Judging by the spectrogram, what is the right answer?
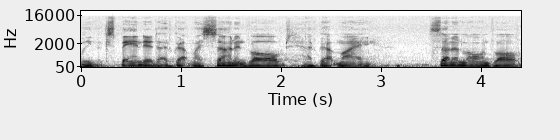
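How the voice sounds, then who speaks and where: A man with an American accent, fairly low in pitch, at a moderate pace amid noticeable background noise and audible room echo. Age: 60s. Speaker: farmer, school board candidate. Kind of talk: candidate forum statement. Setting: public forum with audience.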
